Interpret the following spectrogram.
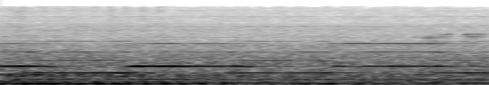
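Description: Shipboard main air compressor running with a steady low hum, while an alarm sounds a repeating high-low two-tone pattern about once a second: the discharge air high-temperature alarm tripping as the thermoswitch's sensing bulb is heated.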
